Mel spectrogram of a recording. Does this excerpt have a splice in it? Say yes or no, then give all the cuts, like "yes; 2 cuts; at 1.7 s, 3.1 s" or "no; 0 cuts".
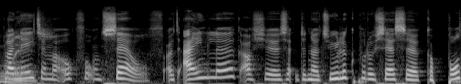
no; 0 cuts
